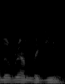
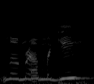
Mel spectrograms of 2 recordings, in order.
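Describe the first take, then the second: First: Said in the usual way. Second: Nickname sung out high by the friend; friend's nickname. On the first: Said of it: "That's what he used to call me". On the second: Retold or imitated. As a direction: call the name up high like the old friend. That's what he used to call me.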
